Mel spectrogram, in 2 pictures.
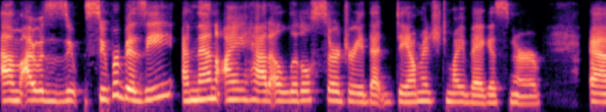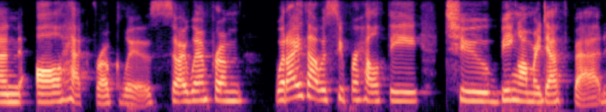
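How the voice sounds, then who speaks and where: A woman's bright, sharp tone at medium pitch, with ordinary pitch variation, a moderate pace, and a very clean recording over a silent background. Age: 60s. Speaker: holistic wellness advocate, former interior designer. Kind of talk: interview conversation.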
